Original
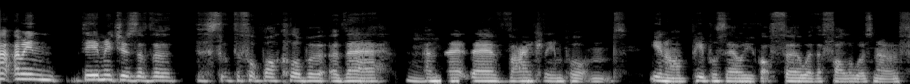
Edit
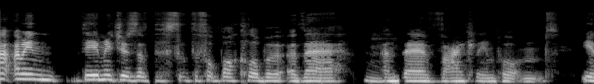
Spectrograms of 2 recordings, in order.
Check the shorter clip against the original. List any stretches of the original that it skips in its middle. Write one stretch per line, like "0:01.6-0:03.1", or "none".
0:01.5-0:01.9
0:04.4-0:04.7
